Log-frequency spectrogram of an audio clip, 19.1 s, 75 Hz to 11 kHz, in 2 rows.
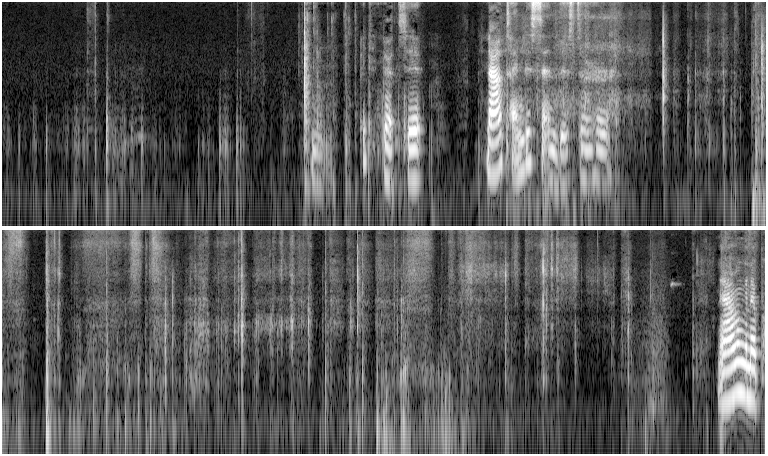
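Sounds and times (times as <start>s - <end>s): paper rustling and crinkling: 6.0s - 17.6s.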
